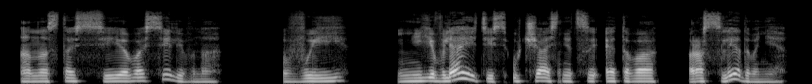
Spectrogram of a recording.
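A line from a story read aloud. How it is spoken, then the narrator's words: Gentle correction. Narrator (Russian): мягко поправил князь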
